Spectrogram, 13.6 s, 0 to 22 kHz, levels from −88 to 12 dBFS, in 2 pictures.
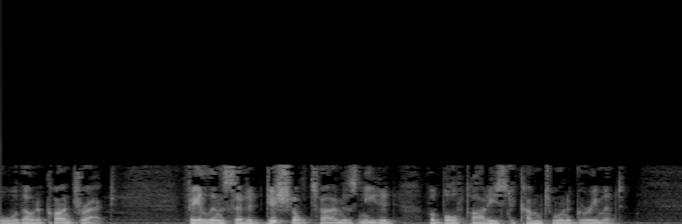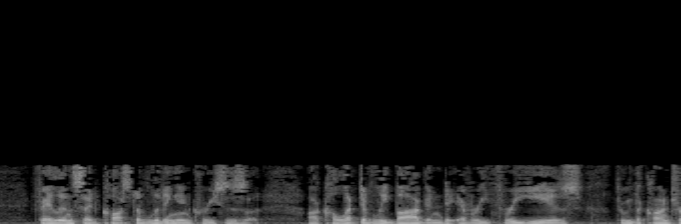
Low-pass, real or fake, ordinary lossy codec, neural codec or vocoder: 7.2 kHz; real; MP3, 24 kbps; none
